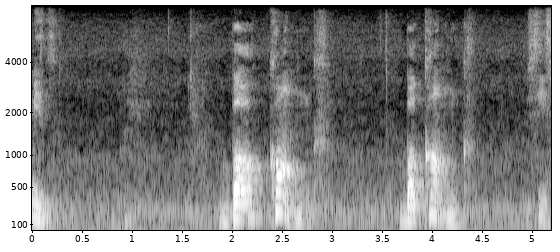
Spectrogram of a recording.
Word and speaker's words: Korwng: Korwng is Korwng. It's not Kong. It's Korwng.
